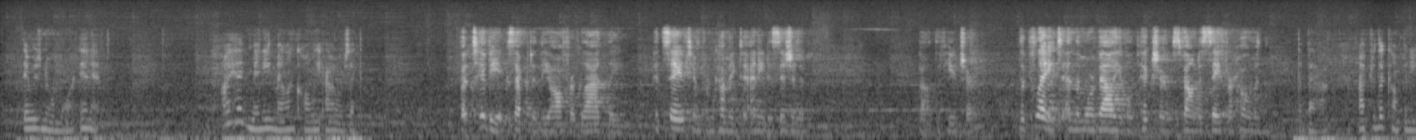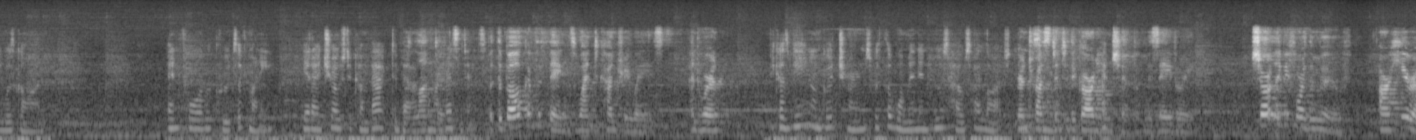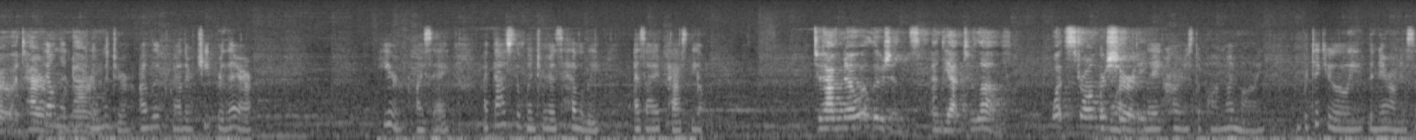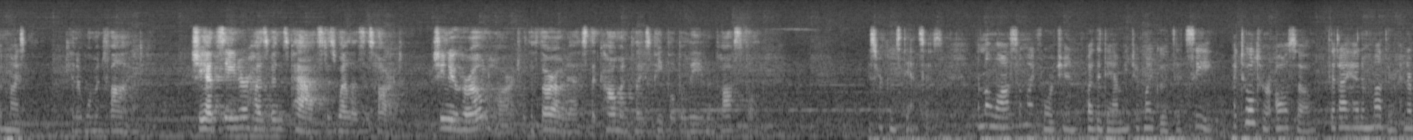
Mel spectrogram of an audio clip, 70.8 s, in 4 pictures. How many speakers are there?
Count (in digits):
2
